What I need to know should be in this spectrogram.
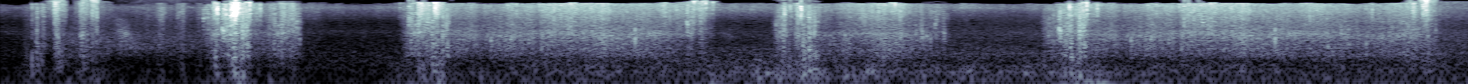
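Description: Quick footsteps run over grass and dirt.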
